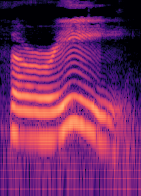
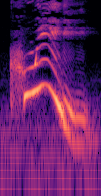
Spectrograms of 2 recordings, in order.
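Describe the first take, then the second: First: The word starts with a 'th' sound. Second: The word starts with a 'kw' sound. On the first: The speaker calls it right. "but three" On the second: The speaker calls it wrong. "Not qui"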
